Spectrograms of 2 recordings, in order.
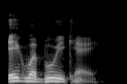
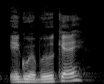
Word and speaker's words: Igwebuike: I want to hear you pronounce this name. It's Godwin Igwebuike. That's my pronunciation. What do you got? – Yeah, I would agree. I think Igwebuike. – Yeah, but Igwebuike. You're just going to ignore the I? I get it. – Yeah. – Ignore the I? – I mean, it's a silent I.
